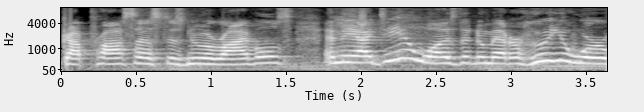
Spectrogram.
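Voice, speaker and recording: Talking very fast in a New York accent, a high-pitched woman uses lively intonation over noticeable background noise. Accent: sounds like a New Yorker. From US Midwest, Milwaukee, Wisconsin. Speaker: professional speaker. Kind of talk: presentation. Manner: casual.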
